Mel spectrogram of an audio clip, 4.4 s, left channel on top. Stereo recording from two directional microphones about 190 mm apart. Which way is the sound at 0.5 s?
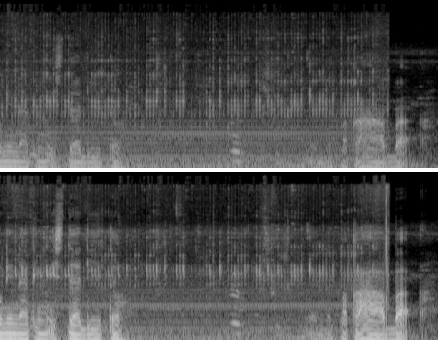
30° right (ahead or behind).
